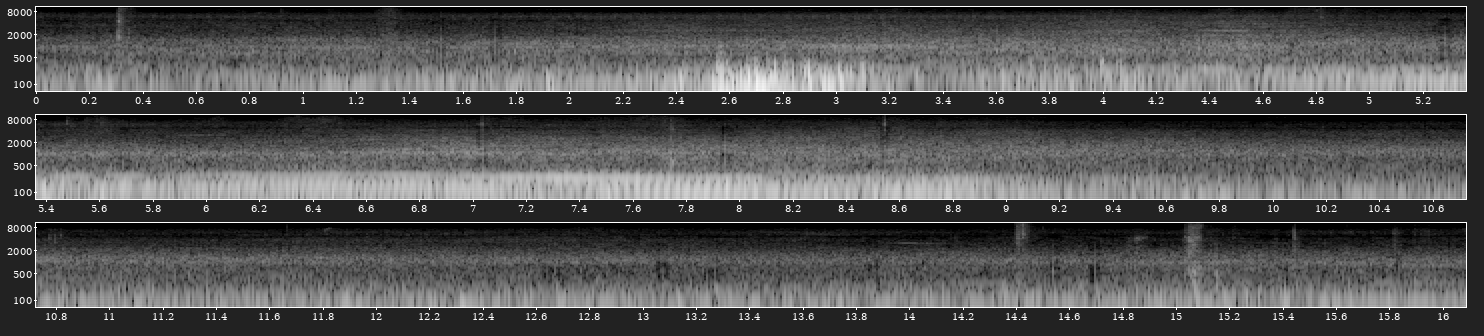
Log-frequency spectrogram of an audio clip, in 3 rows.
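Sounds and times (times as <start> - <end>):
vehicle engine passing: 1.7 - 9.2.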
